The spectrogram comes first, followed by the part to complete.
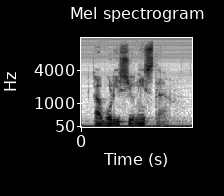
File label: "abolicionista", Catalan; abolitionist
